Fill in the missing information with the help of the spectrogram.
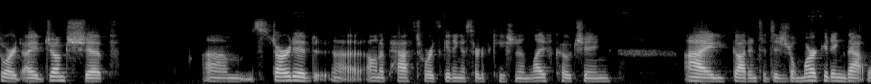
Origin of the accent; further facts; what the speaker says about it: Southwest Missouri, United States; I grew up in Southwest Missouri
